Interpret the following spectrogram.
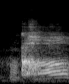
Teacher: ঘ মহাপ্রাণ এবং ছ মহাপ্রাণ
